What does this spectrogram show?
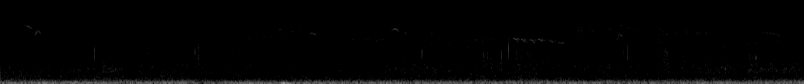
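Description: Several small birds chirping and calling in short, high notes over a steady low rumble, with one sharp tap just before three seconds in.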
